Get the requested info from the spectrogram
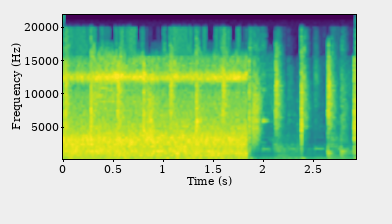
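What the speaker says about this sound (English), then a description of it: "FIJI Waterfall, with its 40-meter height, is one of the largest waterfalls in Bali, featuring 3 streams of water, making it a triple waterfall" Fiji Waterfall, a 40-metre triple waterfall in North Bali, gives a dense, steady roar of falling water up close. Midway the rush grows quieter and thinner, leaving a softer splashing wash.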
